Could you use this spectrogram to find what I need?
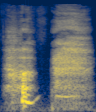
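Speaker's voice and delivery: short, high-pitched laugh; high little burst of laughter; light laugh. A narrator's reading. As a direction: give a quick little laugh, pitched well up. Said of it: "she laughed".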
